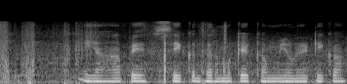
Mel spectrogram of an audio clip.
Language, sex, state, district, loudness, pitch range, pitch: Hindi, male, Chhattisgarh, Raipur, -19 LUFS, 135-145 Hz, 140 Hz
